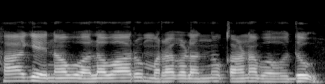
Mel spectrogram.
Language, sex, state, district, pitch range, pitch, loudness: Kannada, male, Karnataka, Bangalore, 140-155 Hz, 145 Hz, -14 LUFS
